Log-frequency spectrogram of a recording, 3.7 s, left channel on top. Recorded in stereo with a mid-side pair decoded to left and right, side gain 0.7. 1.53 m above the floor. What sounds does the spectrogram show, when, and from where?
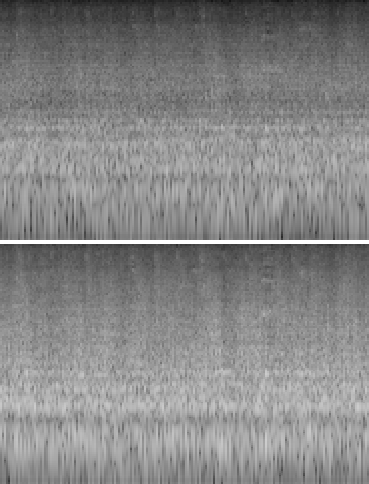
0.0 s a machine running: 60° right, 1.6 m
